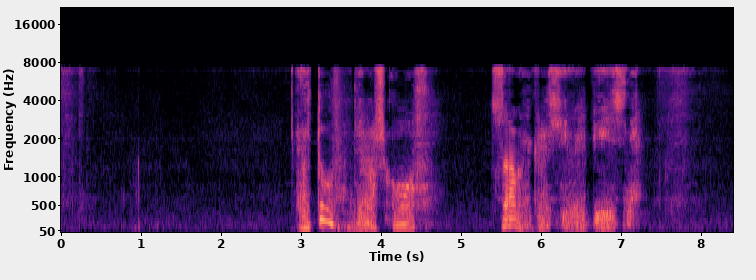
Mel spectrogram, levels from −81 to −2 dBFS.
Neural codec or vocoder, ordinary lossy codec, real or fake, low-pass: codec, 44.1 kHz, 3.4 kbps, Pupu-Codec; none; fake; 7.2 kHz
